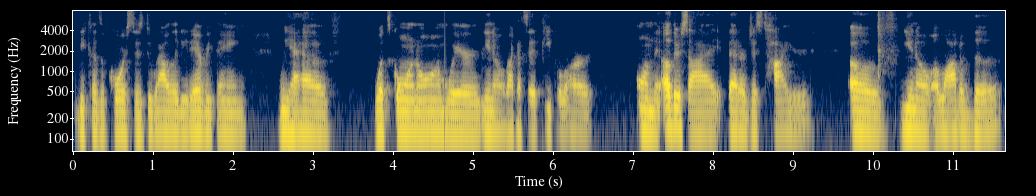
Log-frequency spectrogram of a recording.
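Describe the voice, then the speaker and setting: A vlogger shares personal reflections in a casual monologue. The voice is mid-pitched, dark and mellow, with little melodic movement. Delivery is subdued, low in energy and unhurried. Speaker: streamer or vlogger.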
